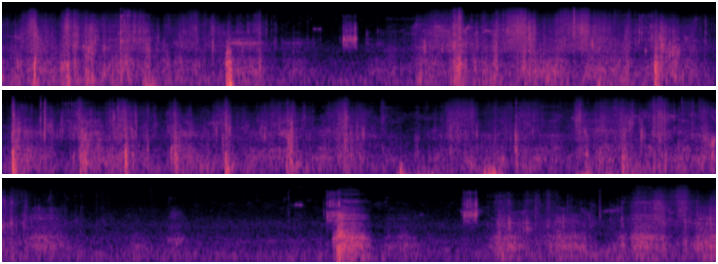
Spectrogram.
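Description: Footsteps crunch and rustle through dry grass outdoors.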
